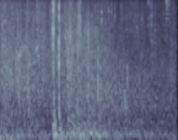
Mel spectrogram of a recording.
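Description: Confringo blasting spells from Hogwarts Legacy explode in a dense, booming rumble, with a sharper blast near the middle amid continuous low crackling detonations.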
